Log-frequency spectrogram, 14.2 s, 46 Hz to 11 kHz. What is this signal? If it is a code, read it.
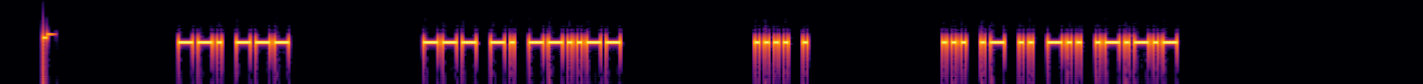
Morse code, heard as a keyed tone, about 25 wpm, 700 Hz. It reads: GO ON, HE SAID.
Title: 4x Word-Spacing - Sentences from Top 100 Words - 25wpm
